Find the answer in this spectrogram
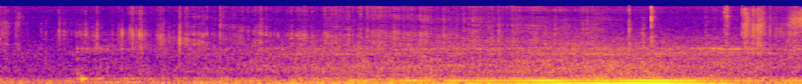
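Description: Low rumble of a road vehicle passing outside the room. It builds from about a second in to a peak around three seconds and then fades.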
